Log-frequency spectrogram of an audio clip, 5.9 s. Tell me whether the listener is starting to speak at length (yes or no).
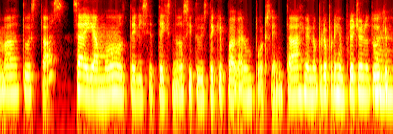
no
